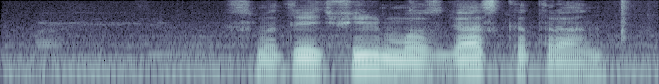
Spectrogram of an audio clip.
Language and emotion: Russian, neutral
